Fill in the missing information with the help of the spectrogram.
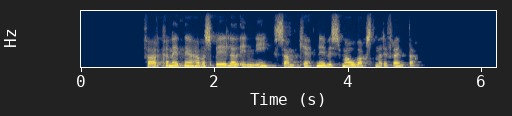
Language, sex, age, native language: Icelandic, female, 50-59, Icelandic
